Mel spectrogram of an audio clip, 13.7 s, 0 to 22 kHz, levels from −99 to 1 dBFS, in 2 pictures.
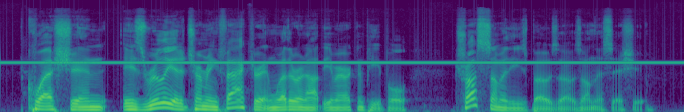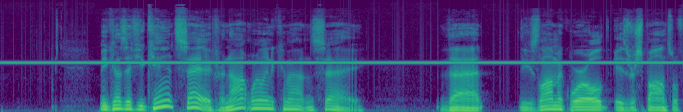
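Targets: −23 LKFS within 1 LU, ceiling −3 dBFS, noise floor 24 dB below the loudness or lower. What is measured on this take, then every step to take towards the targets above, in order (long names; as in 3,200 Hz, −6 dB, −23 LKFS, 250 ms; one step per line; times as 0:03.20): crackle rate 26 per second; interfering tone 2,200 Hz; level of the tone −36 dBFS; integrated loudness −28.5 LKFS; sample peak −13.0 dBFS; target loudness −23.0 LKFS
→ click removal
notch filter 2,200 Hz, Q 30
level +5.5 dB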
